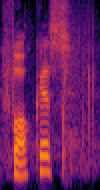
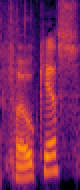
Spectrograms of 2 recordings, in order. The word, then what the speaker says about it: focus: between focus and focus so my advice is that if in your language the letter o is pronounced all then i want you to know that in english the letter o is never pronounced off so anytime you're reading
